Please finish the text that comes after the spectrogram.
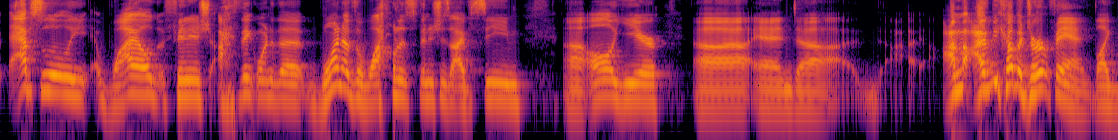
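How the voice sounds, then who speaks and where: Excitable man recapping a race. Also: mid-range voice. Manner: excitable, chuckling, repeats words. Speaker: racing video host. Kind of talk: casual race recap commentary.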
